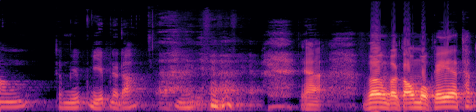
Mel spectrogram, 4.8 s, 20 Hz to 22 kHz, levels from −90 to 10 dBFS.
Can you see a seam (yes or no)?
yes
